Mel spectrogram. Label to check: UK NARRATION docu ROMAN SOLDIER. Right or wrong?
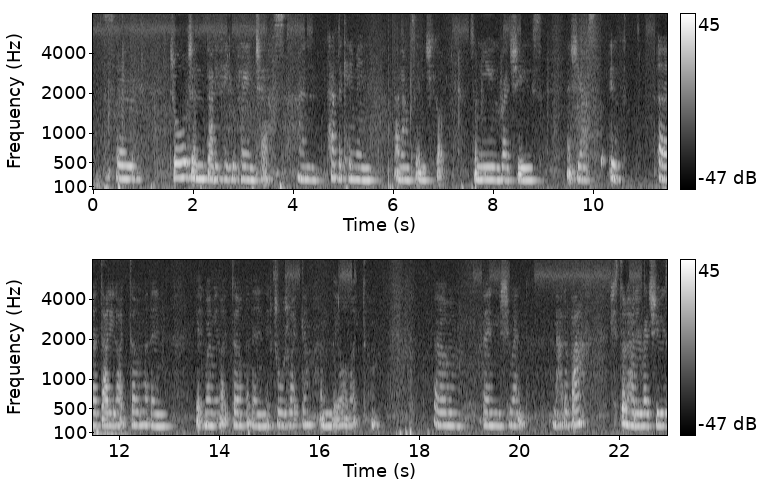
Wrong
